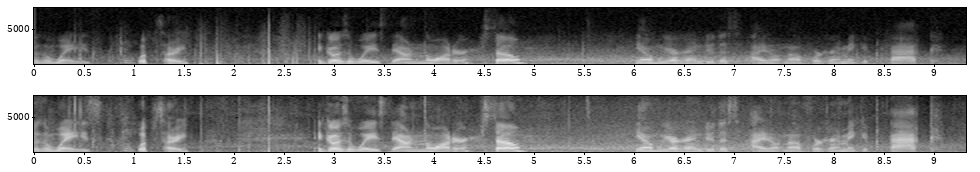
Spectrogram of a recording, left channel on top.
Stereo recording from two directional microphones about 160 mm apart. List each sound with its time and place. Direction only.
0.0 s speech: 60° right (ahead or behind)
1.3 s speech: 10° left (ahead or behind)
2.8 s speech: 10° right (ahead or behind)
6.0 s speech: 10° right (ahead or behind)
